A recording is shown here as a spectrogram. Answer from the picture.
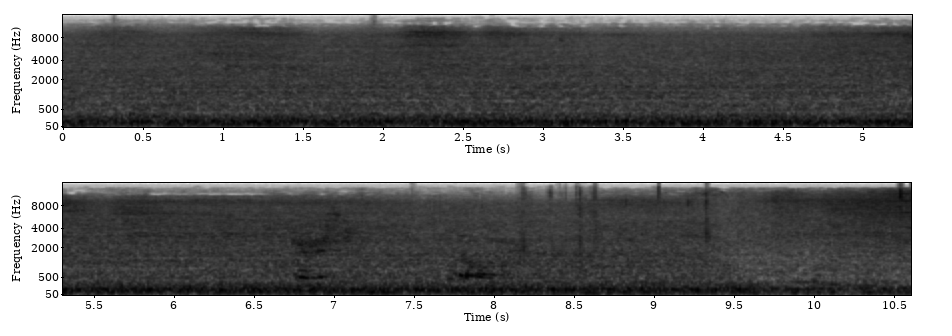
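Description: Steady low hum and rumble of a glass scenic elevator car in motion, with faint voices briefly audible near the end.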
